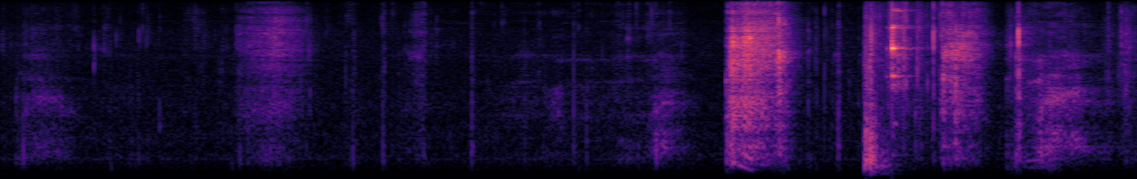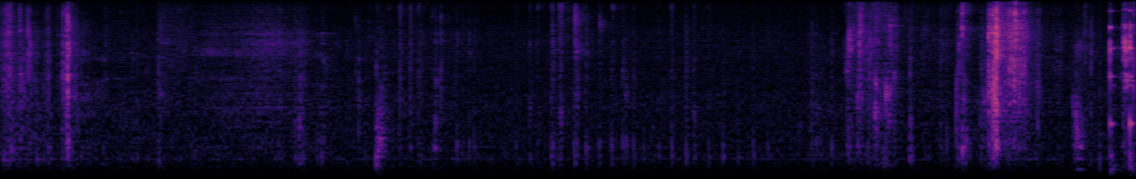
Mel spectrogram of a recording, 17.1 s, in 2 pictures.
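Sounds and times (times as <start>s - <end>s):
close-up chewing: 0.5s - 4.9s, 10.7s - 16.4s.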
